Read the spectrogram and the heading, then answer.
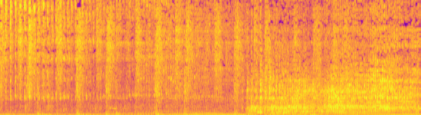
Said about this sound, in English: Two members of each team, the scavengers, go off on quad bikes to bring back goodies from the scrap heap.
